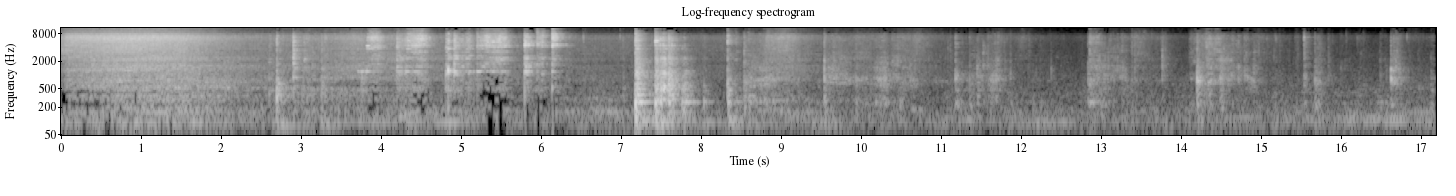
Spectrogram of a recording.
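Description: Cooked dal poured into a hot pot of frying drumstick and tomato masala: a loud sizzle that fades out over about two seconds. A metal ladle then stirs and scrapes against the pot, with scattered clinks.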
